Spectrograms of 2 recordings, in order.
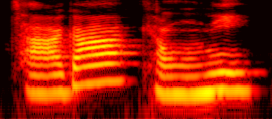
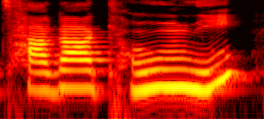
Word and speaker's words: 자가격리: So when uk is combined with 르, this uk softens to 응, and 르 gets replaced with 느 sound.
